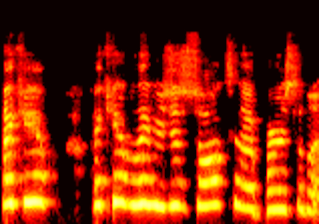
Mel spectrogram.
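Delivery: very high, sobbing hysterical wail. Retelling what a sister said at a concert: imitating someone crying hysterically. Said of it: "She's crying hysterically".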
